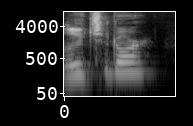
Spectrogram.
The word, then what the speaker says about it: luchador: Luchador?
